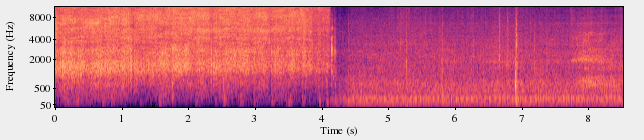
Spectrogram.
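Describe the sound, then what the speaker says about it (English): A hot steam cleaner hisses loudly while blasting grime out of a car's interior, a harsh continuous spray lasting about four seconds before cutting off abruptly and leaving quieter handling noises with a couple of brief knocks. "the steam cleaner is really hot, so it kills bacteria and it breaks up all the grime"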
